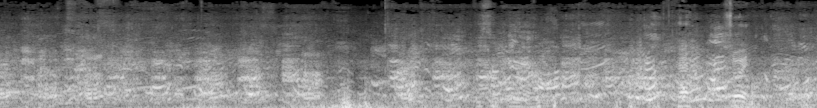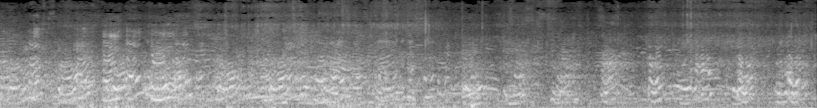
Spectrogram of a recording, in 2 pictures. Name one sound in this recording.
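Many sea lions bark and honk loudly and continuously.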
